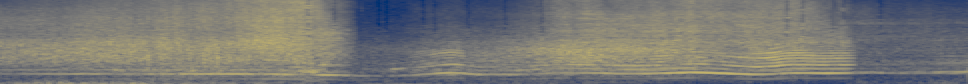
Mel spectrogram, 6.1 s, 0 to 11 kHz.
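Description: Porsche 992 GT3's naturally aspirated 4.0-litre flat-six running hard on track, its exhaust note wavering up and down in pitch through the corners. The sound drops away sharply twice, about two seconds in and again after five seconds.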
